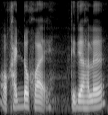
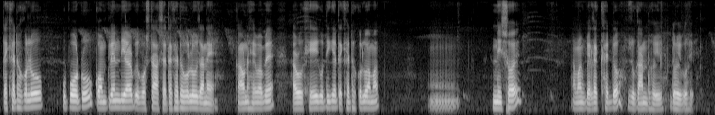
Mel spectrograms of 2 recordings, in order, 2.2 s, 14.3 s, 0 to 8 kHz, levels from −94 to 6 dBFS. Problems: background sounds at intervals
